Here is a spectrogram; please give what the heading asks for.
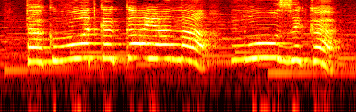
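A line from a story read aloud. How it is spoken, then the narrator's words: Squeaky mice voices. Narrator (Russian): пропищали мышки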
